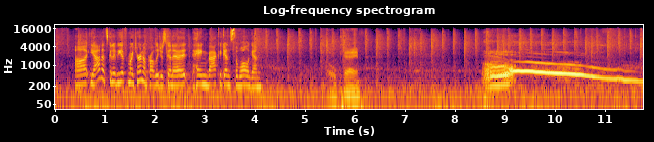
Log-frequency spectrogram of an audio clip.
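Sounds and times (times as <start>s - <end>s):
speech: 0.4s - 4.3s, 5.6s - 6.2s
long canine-like howl: 8.6s - 11.7s.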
